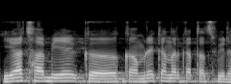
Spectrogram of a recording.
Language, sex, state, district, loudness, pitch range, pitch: Hindi, male, Jharkhand, Garhwa, -16 LUFS, 135-155 Hz, 145 Hz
